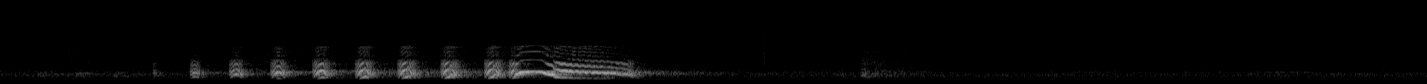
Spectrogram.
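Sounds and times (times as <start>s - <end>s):
barred owl hooting: 1.9s - 6.7s.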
